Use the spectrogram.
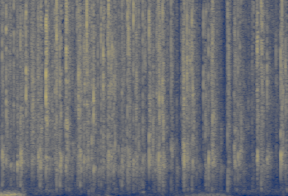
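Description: A burst of applause, many hands clapping in a dense, steady patter for several seconds, with a low voice briefly audible at the start.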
